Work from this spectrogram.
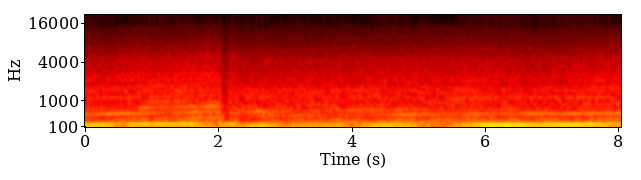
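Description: A race car in Gran Turismo 7 drives with its engine droning steadily at a high pitch, then drops sharply in pitch as it brakes into a turn before holding a steady hum. The sound is loud and continuous, with no voices.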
